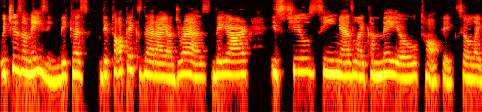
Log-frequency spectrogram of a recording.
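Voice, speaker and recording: Somewhat breathy woman's voice at a fairly high pitch, fairly slow, with ordinary pitch variation and a Brazilian Portuguese accent. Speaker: space scientist. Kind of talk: interview. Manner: halting, with many fillers and repeats.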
